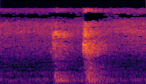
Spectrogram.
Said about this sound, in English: And the sound of the door being closed. Whoever had been in the room with me was now gone.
